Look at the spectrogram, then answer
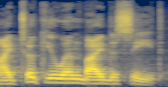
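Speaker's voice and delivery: ordinary delivery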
